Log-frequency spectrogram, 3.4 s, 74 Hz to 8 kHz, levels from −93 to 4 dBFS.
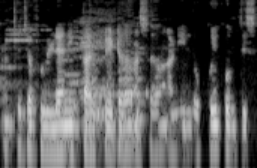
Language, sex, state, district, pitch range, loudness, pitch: Konkani, male, Goa, North and South Goa, 120-125 Hz, -22 LUFS, 120 Hz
